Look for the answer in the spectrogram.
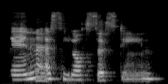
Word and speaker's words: N-acetylcysteine: N-acetylcysteine.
